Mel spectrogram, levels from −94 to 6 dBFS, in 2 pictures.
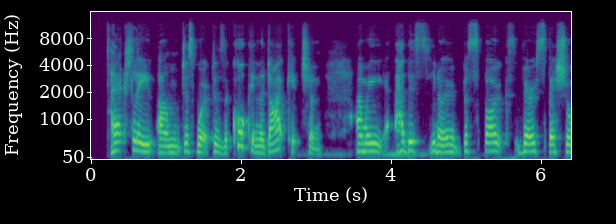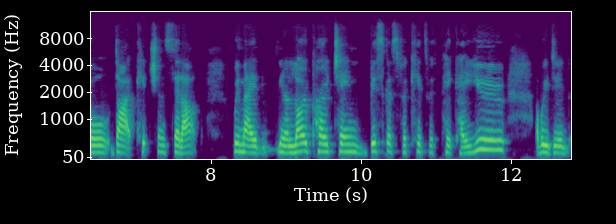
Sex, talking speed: female, 175 wpm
